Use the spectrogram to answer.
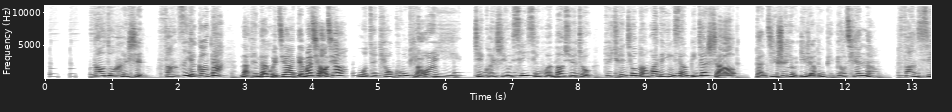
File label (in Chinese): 普通話女聲 Female Mother Daughter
